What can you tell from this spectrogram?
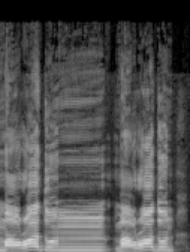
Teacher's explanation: را کے اوپر زبر ہے تو را موٹی پڑی جائے گی، نون تنوین آ گئی، نون تنوین کے بعد فا ہے، فا حروف اخفا میں سے ہے تو یہاں پر اخفا کریں گے، مارادن، صحیح ہے۔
